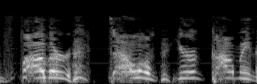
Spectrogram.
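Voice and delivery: high, loud pleading shout; crying out to the Father in the dream, high, loud, slow. Retold or imitated. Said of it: "crying out to the Father".

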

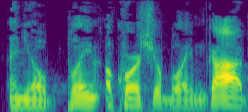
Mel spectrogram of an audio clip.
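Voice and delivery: ordinary talk

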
